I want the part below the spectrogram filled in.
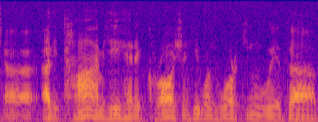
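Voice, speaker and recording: A man talks casually as an interview guest, haltingly, restarting phrases as he searches for words. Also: on the low side, darkish tone. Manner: halting, searching for words with repeated false starts. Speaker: guest, poetry reader. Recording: clear background noise and ambience.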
